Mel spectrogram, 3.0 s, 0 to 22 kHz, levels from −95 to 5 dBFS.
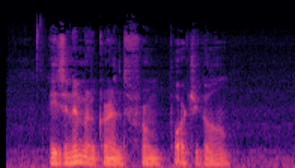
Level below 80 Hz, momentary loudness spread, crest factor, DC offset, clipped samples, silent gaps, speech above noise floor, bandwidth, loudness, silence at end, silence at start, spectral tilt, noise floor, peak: -42 dBFS; 7 LU; 18 dB; under 0.1%; under 0.1%; none; 24 dB; 14 kHz; -29 LUFS; 0 s; 0.1 s; -6.5 dB/octave; -51 dBFS; -10 dBFS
